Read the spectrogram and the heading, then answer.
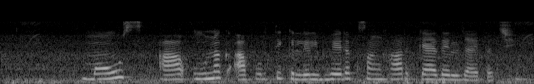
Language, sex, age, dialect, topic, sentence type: Maithili, female, 25-30, Southern/Standard, agriculture, statement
